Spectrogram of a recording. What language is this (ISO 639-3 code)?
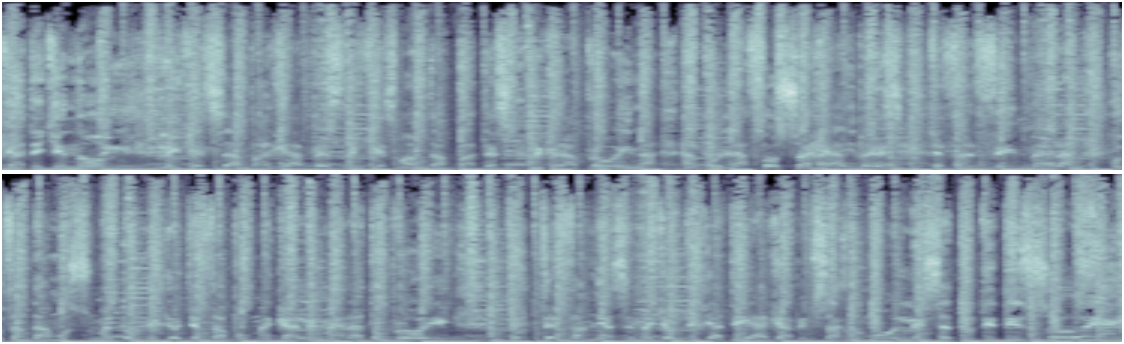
ell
